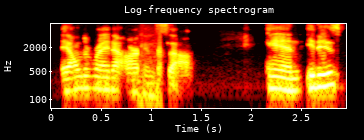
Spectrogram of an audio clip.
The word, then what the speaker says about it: El Dorado: the little town where the book is said el dorado arkansas and it is pronounced that way even though most people would say el dorado but we're southern and you know we're stubborn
